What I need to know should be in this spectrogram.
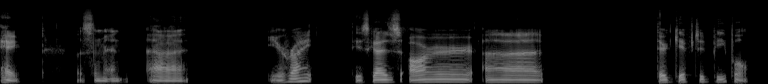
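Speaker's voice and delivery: slow, hushed, murmured half-whisper, close. A player's character with an arm around a general, murmured half-whisper. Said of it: "just kind of whisper to him like".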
